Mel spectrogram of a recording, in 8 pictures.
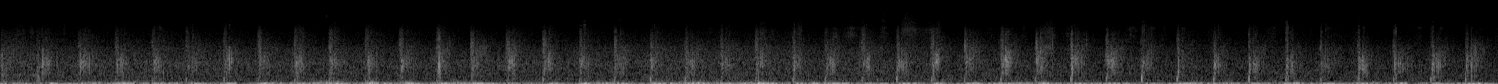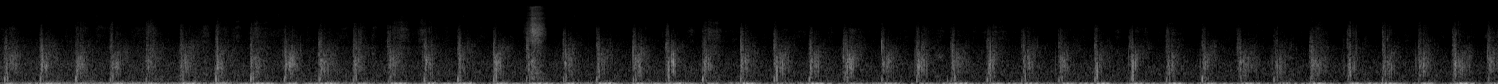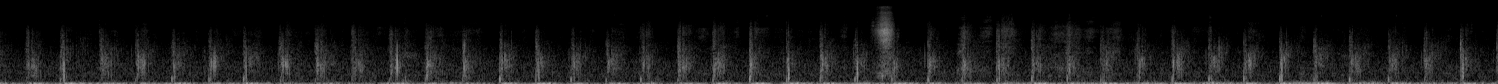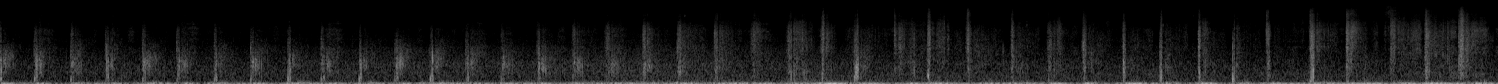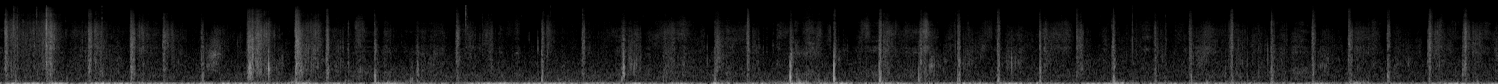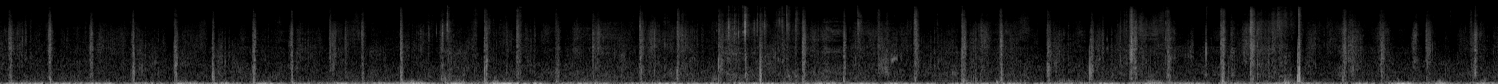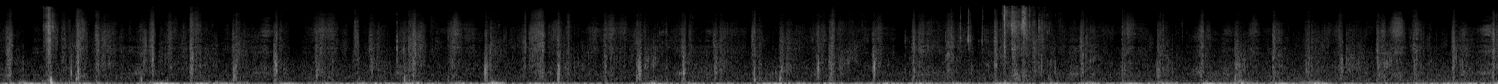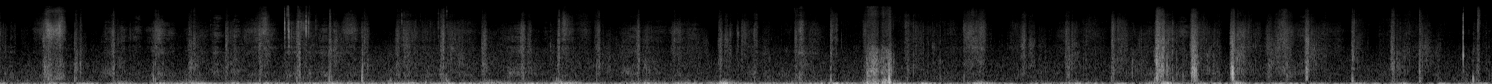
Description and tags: running forest snow
Jogging through a snowy forest at night. First half is on a path, the second half off path and uphill through the trees. Recorded with Zoom H2.
running, footsteps, snow, forest, jogging, field-recording, breath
